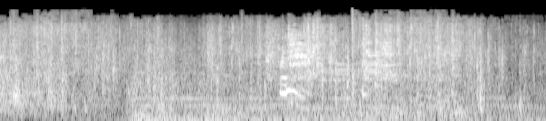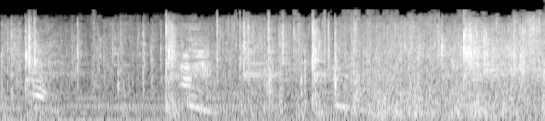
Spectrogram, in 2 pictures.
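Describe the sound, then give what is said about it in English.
A driver who has pulled over in a Camaro on a dirt road at night smashes the windows of a vehicle, with several hard blows and a continuous crunch of breaking, splintering glass. The noise is loud throughout, with sharper impacts standing out now and then. “Steph pulls over in the Camaro and smashes the windows of the vehicle”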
